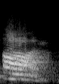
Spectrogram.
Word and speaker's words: hour: If I say R, you all know 1 hour, 2 hour, 3 hours, 4 hours, R. So although it is starting with H, the H is silent, and I'm saying R.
